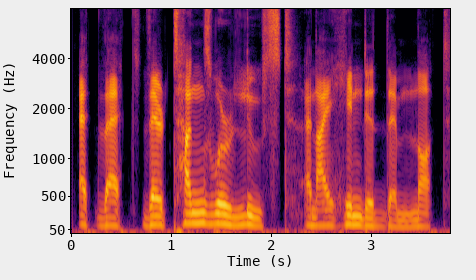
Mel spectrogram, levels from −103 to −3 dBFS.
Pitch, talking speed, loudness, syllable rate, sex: 105 Hz, 175 wpm, -22 LUFS, 4.5 syllables/s, male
